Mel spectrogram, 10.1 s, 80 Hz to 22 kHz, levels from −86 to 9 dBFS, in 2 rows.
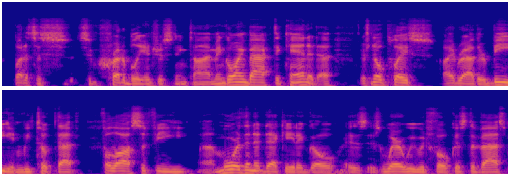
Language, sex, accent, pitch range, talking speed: English, male, American, 100-125 Hz, 225 wpm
